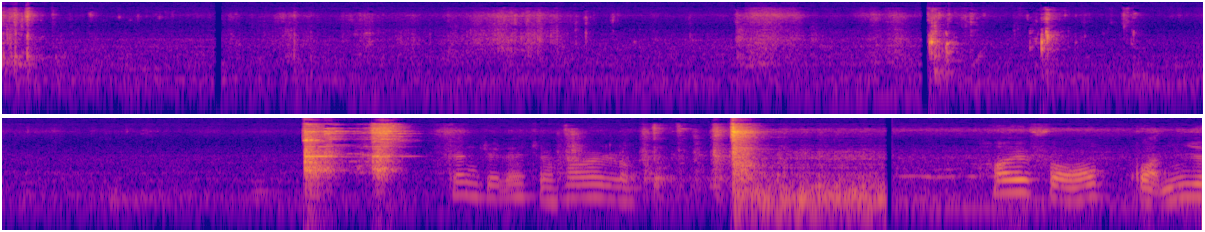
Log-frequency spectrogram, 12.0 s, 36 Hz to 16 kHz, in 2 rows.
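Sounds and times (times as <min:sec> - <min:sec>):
kitchenware rustling: 0:07.5 - 0:09.6.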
